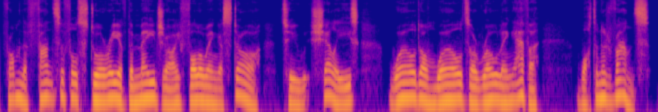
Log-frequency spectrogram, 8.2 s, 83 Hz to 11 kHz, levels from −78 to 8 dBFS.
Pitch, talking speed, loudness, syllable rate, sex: 135 Hz, 155 wpm, -18 LUFS, 4.7 syllables/s, male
